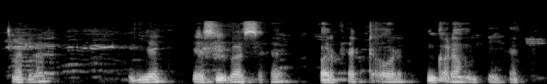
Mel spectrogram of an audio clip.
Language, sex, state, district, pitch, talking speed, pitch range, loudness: Hindi, male, Bihar, Araria, 120 Hz, 120 wpm, 110-125 Hz, -17 LUFS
